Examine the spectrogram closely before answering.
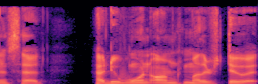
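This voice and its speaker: Over a quiet background, a man with a plain, everyday voice talks at a medium pitch and a moderate pace. The sound is dry and close, with no echo. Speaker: guest, recurring. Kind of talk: casual chat, dad-joke contest.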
